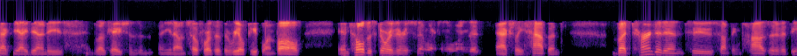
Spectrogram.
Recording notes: On the phone. The Culture News.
